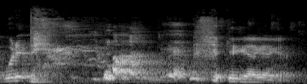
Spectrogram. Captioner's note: laughs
